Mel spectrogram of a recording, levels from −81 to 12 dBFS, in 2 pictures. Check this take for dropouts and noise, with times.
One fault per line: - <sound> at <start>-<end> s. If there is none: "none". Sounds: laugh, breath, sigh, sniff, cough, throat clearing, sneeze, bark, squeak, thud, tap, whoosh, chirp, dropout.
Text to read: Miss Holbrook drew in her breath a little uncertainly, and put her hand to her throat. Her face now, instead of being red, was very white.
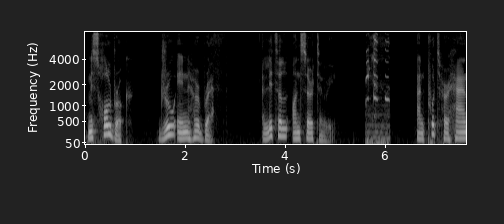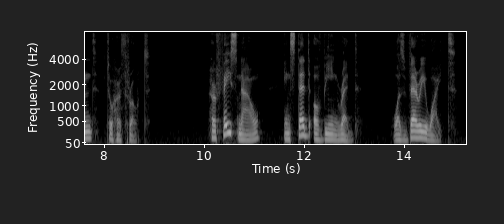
- squeak at 5.6-6.1 s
